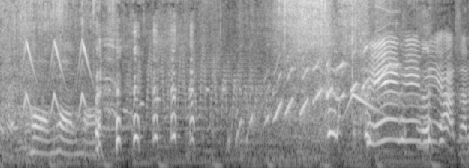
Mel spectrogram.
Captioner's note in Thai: เสียงหัวเราะ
